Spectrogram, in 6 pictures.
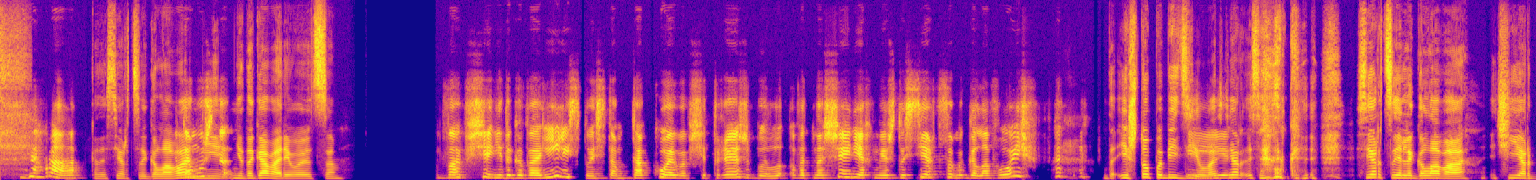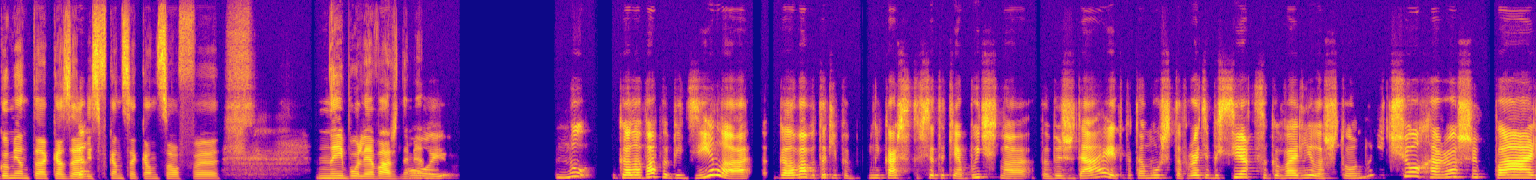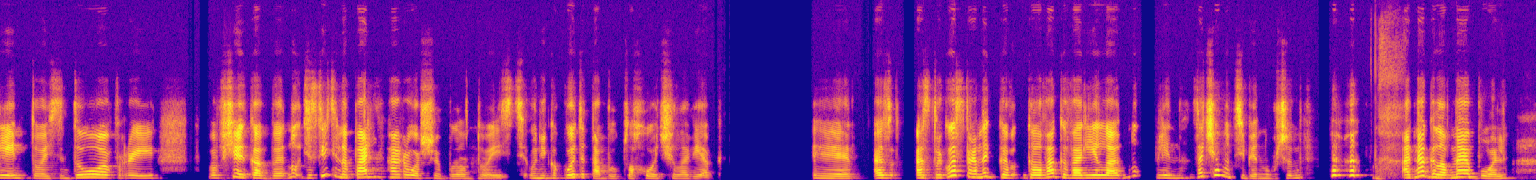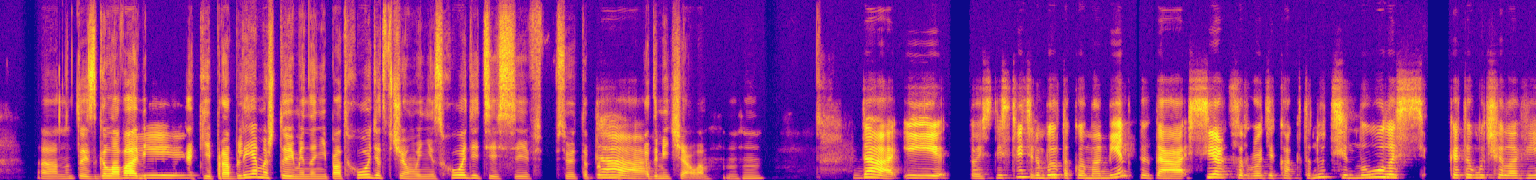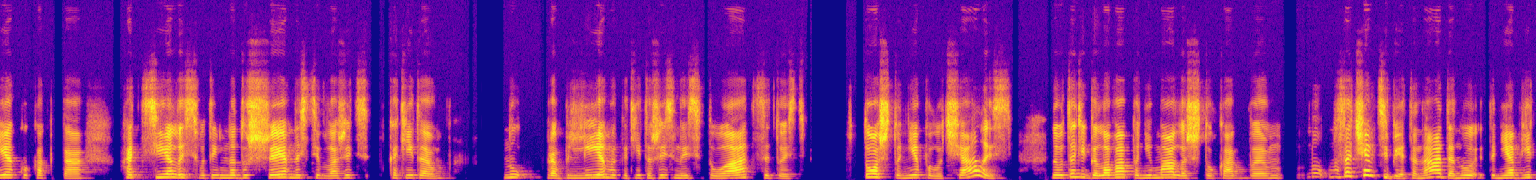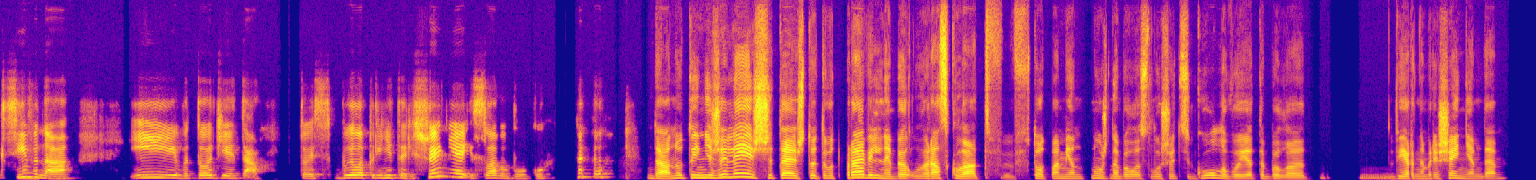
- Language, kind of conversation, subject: Russian, podcast, Когда, по-твоему, стоит слушать сердце, а когда — разум?
- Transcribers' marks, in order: laughing while speaking: "Да"; laugh; laughing while speaking: "сер окей"; laugh; chuckle; laugh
